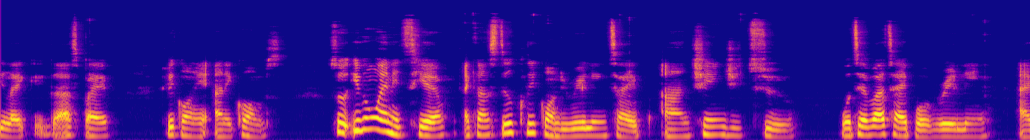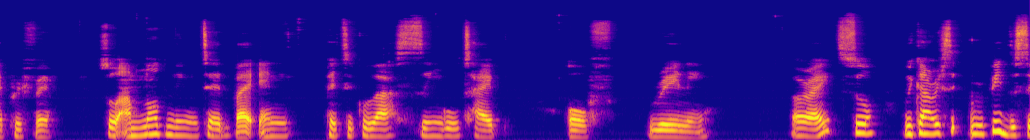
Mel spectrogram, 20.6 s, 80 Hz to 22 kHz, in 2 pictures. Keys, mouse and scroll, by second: 1.6-2.6 scroll up 1, 2.9-3.2 scroll down 1, 3.2-4.6 scroll up 1, 12.0-12.4 scroll down 1, 12.4-13.6 scroll up 1, 13.6-14.4 scroll down 1, 14.4 scroll down 1, 14.6 shift+right click, 16.2 scroll up 1, 17.0 scroll down 1, 18.0 shift+right click, 19.0 shift+scroll up 2.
